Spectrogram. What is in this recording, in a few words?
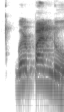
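"berpandu", Malay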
